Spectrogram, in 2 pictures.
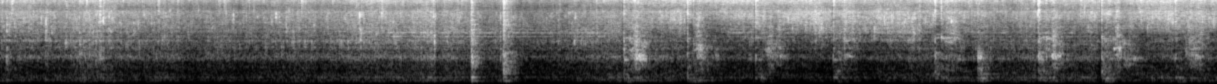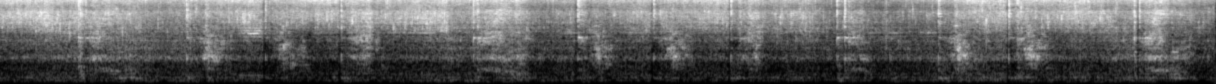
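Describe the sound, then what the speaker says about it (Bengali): Beans and carrots lightly frying in a pan for a mixed pulao, a continuous bright sizzle with irregular stirring scrapes and clicks throughout, no voices. "বেশি লাল করবেন না, শুধু একটু ভেজে নেওয়া।"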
